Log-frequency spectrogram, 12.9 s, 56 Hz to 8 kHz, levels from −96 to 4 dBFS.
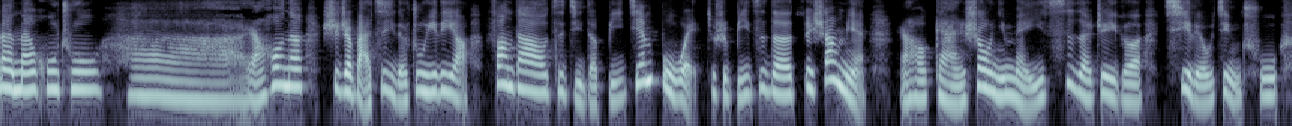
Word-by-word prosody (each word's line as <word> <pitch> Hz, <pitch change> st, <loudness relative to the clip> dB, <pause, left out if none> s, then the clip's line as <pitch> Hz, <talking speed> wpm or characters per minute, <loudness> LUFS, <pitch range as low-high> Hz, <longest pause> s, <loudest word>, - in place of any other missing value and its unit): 慢 255 Hz, -3 st, +6 dB
慢 235 Hz, 0 st, +5 dB
呼 245 Hz, 0 st, +1 dB
出， 235 Hz, 0 st, 0 dB
哈， 170 Hz, -5 st, -4 dB
然 160 Hz, +1 st, -1 dB
后 285 Hz, +6 st, +3 dB
呢， 270 Hz, -1 st, +5 dB, 0.2 s
试 245 Hz, -, -3 dB
着 220 Hz, -2 st, +7 dB
把 185 Hz, -, +2 dB
自 245 Hz, -, -3 dB
己 205 Hz, -5 st, -2 dB
的 150 Hz, -1 st, -1 dB
注 225 Hz, +5 st, +1 dB
意 215 Hz, -, +2 dB
力 225 Hz, +1 st, +1 dB
呀， 200 Hz, -4 st, 0 dB, 0.2 s
放 295 Hz, -2 st, +3 dB
到 230 Hz, -4 st, +3 dB
自 215 Hz, +2 st, -6 dB
己 160 Hz, -7 st, -4 dB
的 135 Hz, 0 st, -5 dB
鼻 150 Hz, +5 st, -7 dB
尖 315 Hz, -, +3 dB
部 230 Hz, -, +2 dB
位， -, -, 0 dB
就 210 Hz, -, -7 dB
是 185 Hz, -, -3 dB
鼻 180 Hz, +2 st, -5 dB
子 245 Hz, +4 st, -4 dB
的 195 Hz, -3 st, +3 dB
最 235 Hz, +6 st, -2 dB
上 345 Hz, +8 st, +3 dB
面。 190 Hz, -, +2 dB, 0.3 s
然 155 Hz, +3 st, -3 dB
后 165 Hz, 0 st, 0 dB
感 155 Hz, -5 st, -2 dB
受 255 Hz, -, +3 dB
你 185 Hz, -2 st, +3 dB
每 160 Hz, -10 st, 0 dB
一 145 Hz, +7 st, -1 dB
次 270 Hz, -, -2 dB
的 190 Hz, -6 st, +1 dB
这 185 Hz, +1 st, 0 dB
个 150 Hz, -3 st, -1 dB, 0.2 s
气 245 Hz, -5 st, +2 dB
流 145 Hz, -5 st, 0 dB
进 185 Hz, -2 st, -2 dB
出。 185 Hz, 0 st, -4 dB
195 Hz, 230 characters per minute, -22 LUFS, 165-235 Hz, 0.3 s, 着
